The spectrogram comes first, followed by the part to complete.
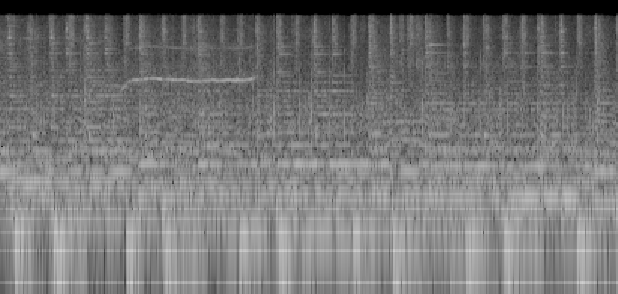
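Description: Instrumental break in a live song: the band plays on with a steady beat while hands clap along in rhythm.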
